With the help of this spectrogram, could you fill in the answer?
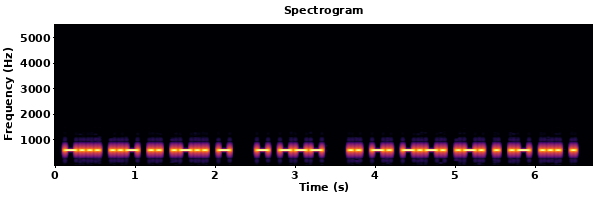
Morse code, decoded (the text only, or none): BUILT TO INCREASE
